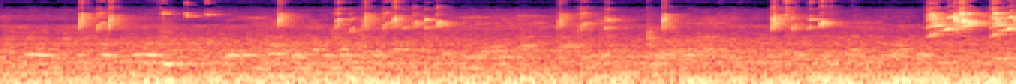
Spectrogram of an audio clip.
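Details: Newly caged European goldfinch twitters with clusters of sharp, bright notes, bursts irregularly spaced and ending in a louder, denser flurry, over a low steady rumble.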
